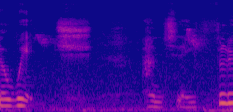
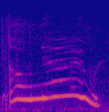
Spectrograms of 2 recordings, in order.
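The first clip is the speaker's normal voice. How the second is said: high, loud "oh no"; shocked storyteller exclaiming; mock alarm, high and loud; dismayed cry; 10 semitones higher, 3 dB louder than usual. Reader exclaims at broom snapping.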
